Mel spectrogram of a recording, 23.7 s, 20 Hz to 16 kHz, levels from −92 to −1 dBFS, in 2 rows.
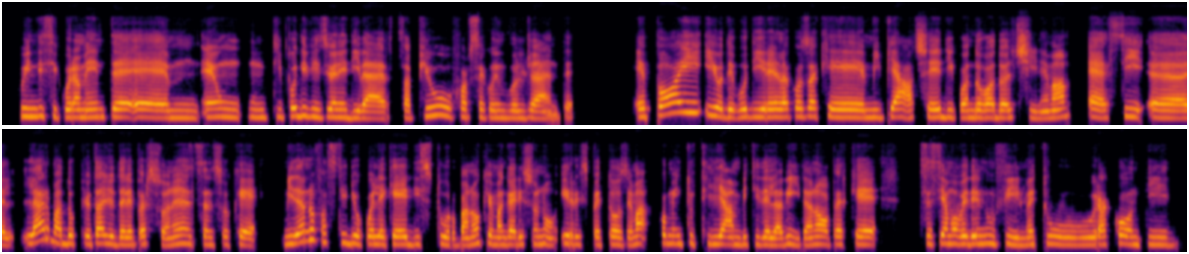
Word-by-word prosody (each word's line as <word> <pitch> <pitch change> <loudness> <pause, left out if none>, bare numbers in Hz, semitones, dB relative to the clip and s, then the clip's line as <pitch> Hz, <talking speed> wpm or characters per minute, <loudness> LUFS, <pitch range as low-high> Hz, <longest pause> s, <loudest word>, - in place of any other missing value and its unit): quindi 215 0 -1
sicuramente, 195 -1 +2
ehm, 180 0 -4
è 195 0 +3
un 200 -2 -3
un 190 -1 -7
tipo 200 +3 -2
di 225 +1 -1
visione 195 -1 0
diversa, 170 -2 +1
più 225 +4 -2
forse 195 0 -4
coinvolgente. 175 - -2 0.6
E 200 0 -1
poi 305 +5 +3
io 225 -4 +2
devo 195 0 0
dire, 195 0 +2
la 195 0 +3
cosa 210 0 0
che 190 -3 +2
mi 190 -1 -6
piace 195 0 +2
di 190 0 -5
quando 185 +1 0
vado 180 0 +3
al 180 +1 0
cinema 180 +3 +1 0.2
è 185 -3 +3
sì, 205 0 -4
ehm, 175 -2 +3
l - - -9 0.2
l'arma 235 0 +4
a - - +1
doppio 205 -1 -2
taglio 210 -1 +3
delle 180 0 +2
persone, 195 0 -1
nel 205 -2 -2
senso 190 0 -6
che, 170 -2 +1 0.3
mi 200 - 0
danno 260 +7 +3
fastidio 230 -6 -4
quelle 195 -1 +2
che 190 0 +3
disturbano, 180 0 -1
che - - -1
magari 185 +1 +2
sono 190 -3 -4
irrispettose, 185 -3 -1
ma 205 +1 +3
come 205 -2 -3
in 200 - -6
tutti 205 -1 -10
gli 200 +1 +1
ambiti 185 0 0
della 175 -2 +3
vita, 175 -2 -1
no, 190 -1 +2
perché 190 -1 +1 0.4
se 205 - -6
stiamo 205 +1 +1
vedendo 200 +1 +2
un 205 - -4
film 180 -3 -3
e 185 - +1
tu 180 -3 -4
racconti 185 -2 -1
190 Hz, 175 wpm, -23 LUFS, 180-205 Hz, 0.6 s, l'arma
